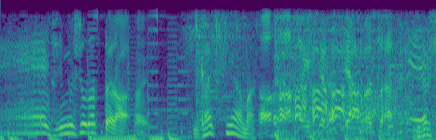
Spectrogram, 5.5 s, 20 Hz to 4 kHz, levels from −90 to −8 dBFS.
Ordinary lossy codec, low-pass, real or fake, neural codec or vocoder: none; 3.6 kHz; real; none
